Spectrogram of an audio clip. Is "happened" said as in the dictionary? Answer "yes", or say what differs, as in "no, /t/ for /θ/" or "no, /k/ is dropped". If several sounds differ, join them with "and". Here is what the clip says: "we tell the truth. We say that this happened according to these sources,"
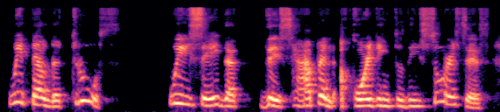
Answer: yes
